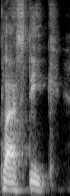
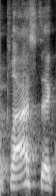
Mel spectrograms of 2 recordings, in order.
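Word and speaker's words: Plastiq: And so plastic, it's actually the word plastic, but it ends with a Q. Okay. So some people um they pronounce it plastic, but I'm not French, so I sounds much fancier, right?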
